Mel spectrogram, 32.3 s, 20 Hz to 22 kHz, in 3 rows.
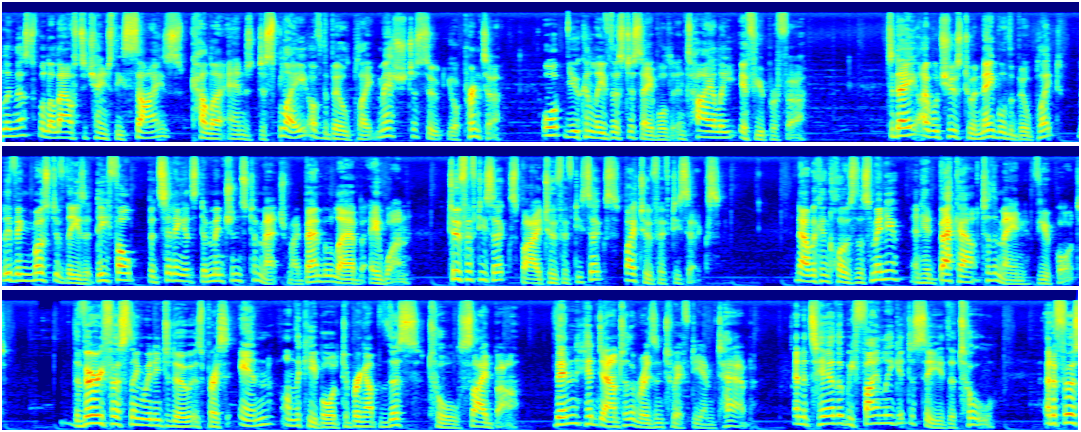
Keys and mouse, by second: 24.0 n.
